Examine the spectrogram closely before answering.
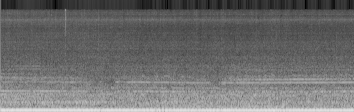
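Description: Wind buffeting the microphone of a vehicle travelling along a road, a heavy steady rumble, with faint steady whining tones from the moving vehicle underneath.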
